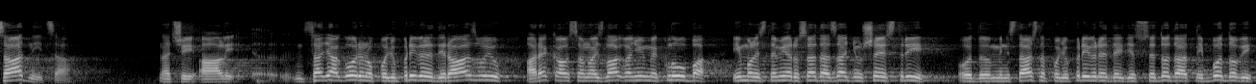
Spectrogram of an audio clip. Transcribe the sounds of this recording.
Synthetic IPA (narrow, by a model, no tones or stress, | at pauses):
saːd̪nḭːt̪sa̰ | na̰ːt͡ʃiːʔali | sad̪jaːɡo̞ʋo̞ɾiːmo̞poʎopɾiʋɾe̞d̪iɾaːzʋo̞jua̰ɾe̞kao̞samnaizlˠaːɡaːɲuime̞klˠuːba | imalist̪e̞mje̞ɾusad̪aːzad̪ɲuʃeːst̪ːɾiː | o̞̰d̪minist̪aːɾst̪vapo̞ʎopɾiʋɾe̞d̪eɡd̪je̞su̥se̞d̪o̞d̪aːt̪nibo̞d̪o̞ʋi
